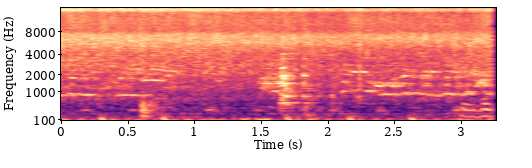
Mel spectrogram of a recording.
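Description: Ginger-garlic paste frying in a pan for a meat and potato dish, an even close sizzle with faint periodic knocks from stirring underneath.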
